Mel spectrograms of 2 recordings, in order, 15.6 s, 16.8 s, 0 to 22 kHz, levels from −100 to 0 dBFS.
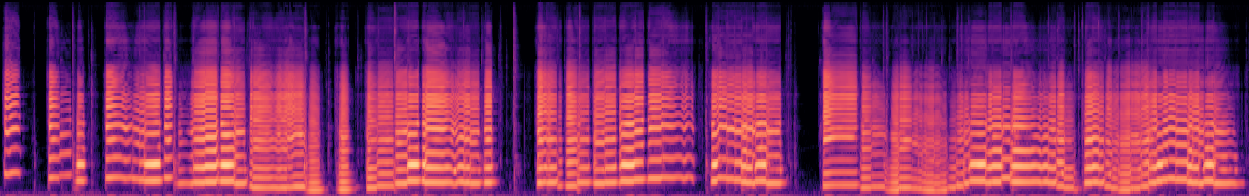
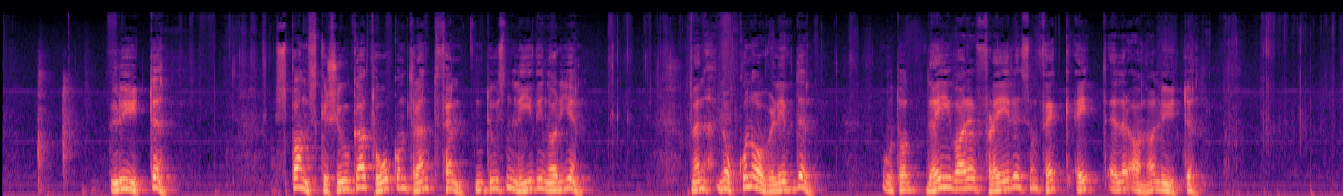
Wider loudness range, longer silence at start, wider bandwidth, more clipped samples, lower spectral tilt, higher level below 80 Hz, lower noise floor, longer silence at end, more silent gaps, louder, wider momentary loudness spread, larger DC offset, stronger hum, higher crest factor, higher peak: about the same, 3 LU vs 3 LU; second, 0.05 s vs 0.5 s; about the same, 14.5 kHz vs 14 kHz; neither; second, -5 dB/octave vs -7.5 dB/octave; second, -68 dBFS vs -52 dBFS; about the same, -52 dBFS vs -54 dBFS; second, 0.05 s vs 0.35 s; neither; first, -18 LUFS vs -21 LUFS; about the same, 10 LU vs 8 LU; neither; neither; about the same, 18 dB vs 18 dB; first, 0 dBFS vs -4 dBFS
